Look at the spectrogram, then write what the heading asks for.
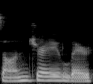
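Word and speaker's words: Sondre Lerche: all by this artist I don't know how to pronounce it but it's sandre lar or sandre L he is performing at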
